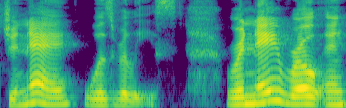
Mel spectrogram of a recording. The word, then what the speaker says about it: Zhané: On February 15th, 1994, their debut album, Pronounced Janae, was released.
